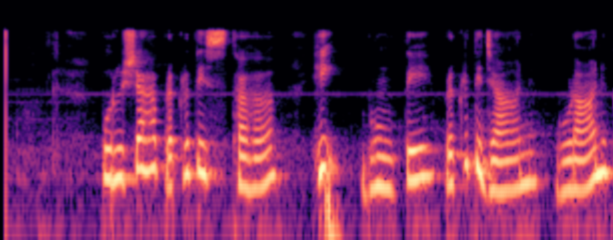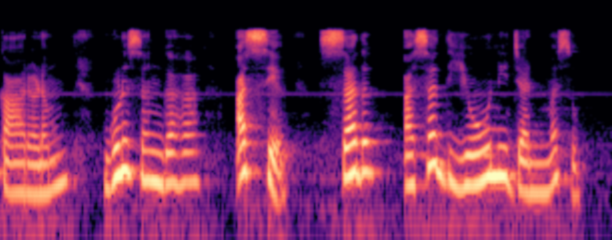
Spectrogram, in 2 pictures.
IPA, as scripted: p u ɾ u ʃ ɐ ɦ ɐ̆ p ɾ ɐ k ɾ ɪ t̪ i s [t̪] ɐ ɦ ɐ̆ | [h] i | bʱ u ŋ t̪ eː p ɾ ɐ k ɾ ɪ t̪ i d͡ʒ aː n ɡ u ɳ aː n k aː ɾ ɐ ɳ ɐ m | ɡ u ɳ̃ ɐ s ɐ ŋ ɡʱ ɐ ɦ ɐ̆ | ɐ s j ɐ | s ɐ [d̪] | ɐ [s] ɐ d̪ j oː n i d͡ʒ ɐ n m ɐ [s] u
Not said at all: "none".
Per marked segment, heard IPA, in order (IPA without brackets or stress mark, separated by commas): t̪ʰ, h, d̪, s, s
